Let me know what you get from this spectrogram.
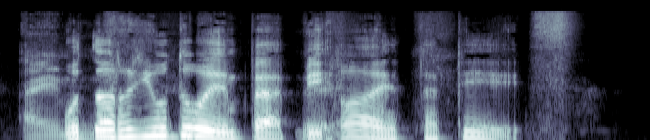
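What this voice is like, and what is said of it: Put-on Spanish accent. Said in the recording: “Talk with a Spanish accent.”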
